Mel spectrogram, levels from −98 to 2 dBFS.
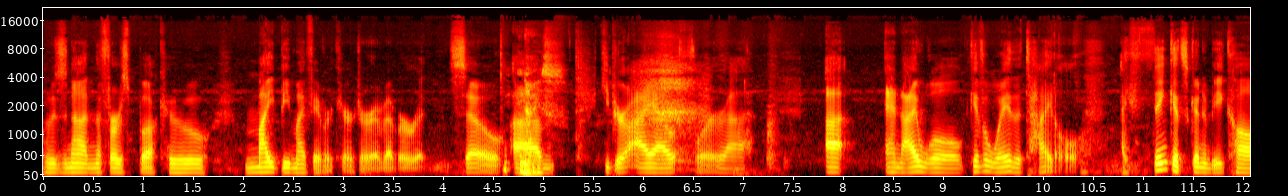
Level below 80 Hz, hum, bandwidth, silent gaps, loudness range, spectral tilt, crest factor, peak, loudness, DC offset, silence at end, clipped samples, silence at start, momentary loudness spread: -60 dBFS; none; 18 kHz; none; 3 LU; -5 dB/octave; 22 dB; -4 dBFS; -24 LUFS; under 0.1%; 0 s; under 0.1%; 0 s; 15 LU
